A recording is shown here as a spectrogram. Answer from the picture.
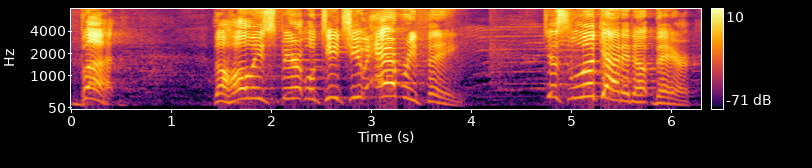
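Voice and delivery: loud, high preaching shout; fiery revival preacher; preaching at full force. Real, not acted. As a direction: lift the whole room with it.

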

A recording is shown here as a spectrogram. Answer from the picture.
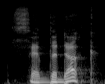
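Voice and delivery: plain reading voice

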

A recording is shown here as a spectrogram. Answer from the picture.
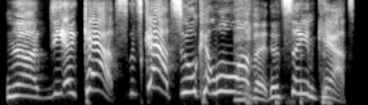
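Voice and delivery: ordinary talk

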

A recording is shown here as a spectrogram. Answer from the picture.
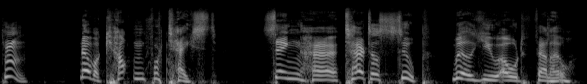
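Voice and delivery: sniff, offended and haughty. Acted. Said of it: "in a rather offended tone".

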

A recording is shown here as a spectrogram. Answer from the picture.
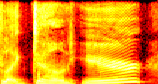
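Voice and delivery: slow, pulled down from the chest; resonating from the chest; chest voice demo. Shown as a demonstration. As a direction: drop it into your chest to show where it lives. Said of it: "is it coming from the chest".

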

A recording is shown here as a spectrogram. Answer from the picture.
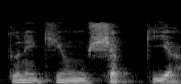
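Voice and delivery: low, slow, solemn question; grave questioning. Retold or imitated. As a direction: ask it gravely, drawn out and low. یسوع کا سوال سناتا ہے. (سنجیدہ، دھیما سوال)

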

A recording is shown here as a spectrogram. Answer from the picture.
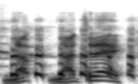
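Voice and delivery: high, loud mock refusal with a laugh; imitating himself refusing the blame. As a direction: bat them away playfully.

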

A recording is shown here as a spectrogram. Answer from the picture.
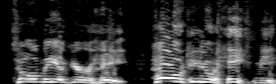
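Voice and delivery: high, loud, theatrical alien demand; mock the alien's grand booming question; hammed-up cartoon god voice; hammy villain. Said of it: "he's like".

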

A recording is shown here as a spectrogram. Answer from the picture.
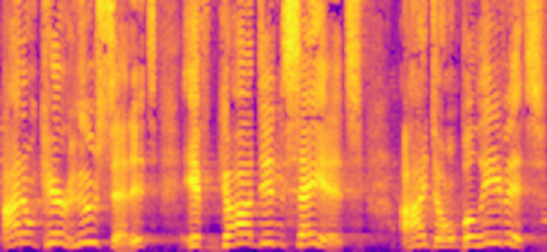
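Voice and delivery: high-pitched, slowing emphatic declaration; like you mean it. Real, not acted. Preacher telling church what not to believe, like he means it. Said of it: "like you mean it".

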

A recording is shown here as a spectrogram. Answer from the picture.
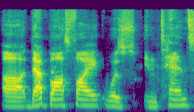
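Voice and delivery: ordinary talk

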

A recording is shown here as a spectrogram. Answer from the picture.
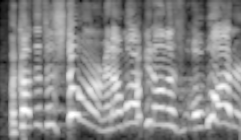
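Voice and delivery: high-pitched, frantic protest; exasperated panic. Acted. Peter answering Jesus on the water, high protest.

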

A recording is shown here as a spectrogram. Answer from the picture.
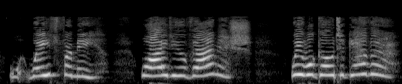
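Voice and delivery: high, loud desperate cry. Acted. Wife crying out to her vanishing husband, high desperate shout. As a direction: call after him as he vanishes. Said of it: "She cried out".

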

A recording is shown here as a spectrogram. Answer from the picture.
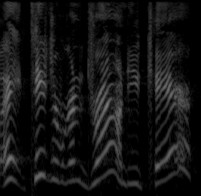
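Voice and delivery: loud, high-pitched cry for help; desperate plea. Acted. Disciples wake their teacher as they drown, desperate shout. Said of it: "the desperation of".

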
